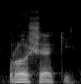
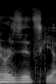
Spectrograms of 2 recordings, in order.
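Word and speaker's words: Rosický: I think you said his name wrong, but regardless of that, Rosicky. I think it's like Rosicki almost.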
